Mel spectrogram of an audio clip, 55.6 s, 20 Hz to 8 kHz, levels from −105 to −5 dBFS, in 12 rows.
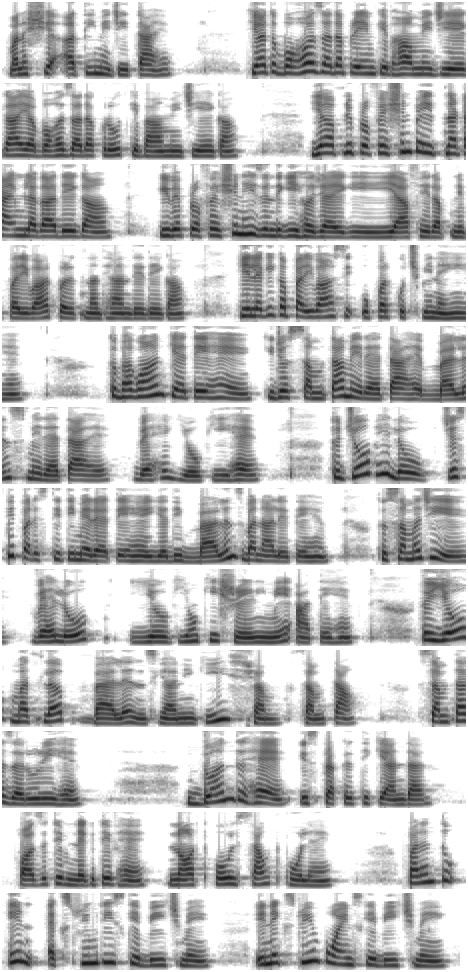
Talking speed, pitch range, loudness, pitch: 145 wpm, 195-290 Hz, -26 LUFS, 225 Hz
